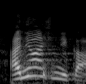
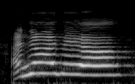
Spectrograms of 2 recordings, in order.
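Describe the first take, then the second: First: A round, full voice produced from the belly. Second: A thinner voice produced from the throat.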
